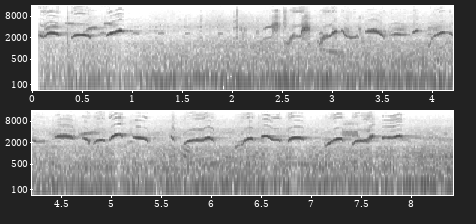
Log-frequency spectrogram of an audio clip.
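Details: A tame Chinese hwamei sings a fast, varied run of loud, slurred whistles that swoop up and down, with a steady low hum behind.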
